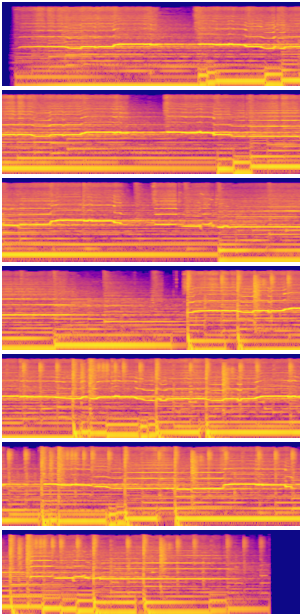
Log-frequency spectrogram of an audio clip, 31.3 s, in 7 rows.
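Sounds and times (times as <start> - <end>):
flute ringtone: 0.2 - 15.4, 16.2 - 30.8.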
